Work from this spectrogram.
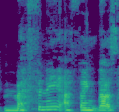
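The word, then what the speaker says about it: Myfanwy: really want to like methane i think that's how you pronounce it there's a whole explanation in the book where it's tiffany with an m so methane but o'malley's writing i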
